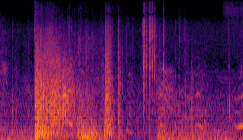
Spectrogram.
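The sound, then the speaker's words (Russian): Pistol gunshots ring out during an arrest: a few sharp, loud bangs spread over several seconds, with rough scuffling noise between them. “У него пистолет.”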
